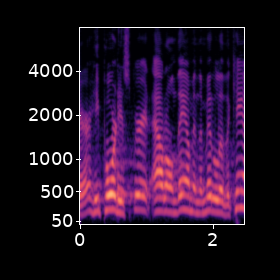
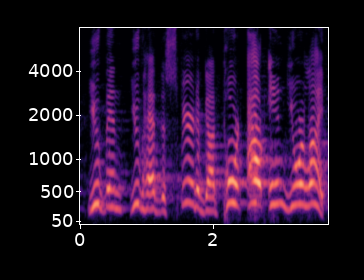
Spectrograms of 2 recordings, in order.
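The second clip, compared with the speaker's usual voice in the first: emphatic preacher's cadence, building higher and louder; full-force preaching; 5 semitones higher, 6 dB louder than usual. Real, not acted. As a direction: drive each phrase home to the congregation.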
